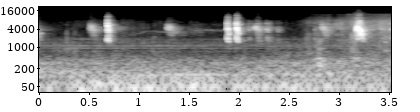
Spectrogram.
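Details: Sparrows calling in the afternoon, partly out of view of a camera: a few separate bright, short chirps scattered over three and a half seconds, with quiet gaps and a faint low hum beneath.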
